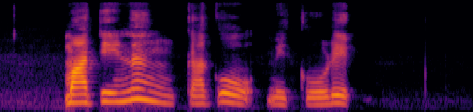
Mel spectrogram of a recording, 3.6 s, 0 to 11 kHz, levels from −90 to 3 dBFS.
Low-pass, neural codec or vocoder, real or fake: 9.9 kHz; codec, 44.1 kHz, 7.8 kbps, DAC; fake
